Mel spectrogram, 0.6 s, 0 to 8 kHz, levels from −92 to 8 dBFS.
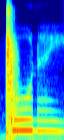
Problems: background sounds at intervals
